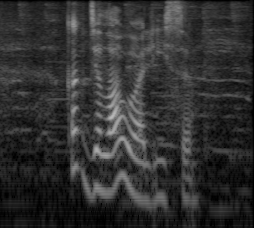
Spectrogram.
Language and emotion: Russian, positive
